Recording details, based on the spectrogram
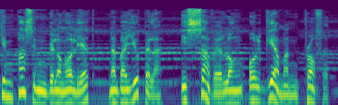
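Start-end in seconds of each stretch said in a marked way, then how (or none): none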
